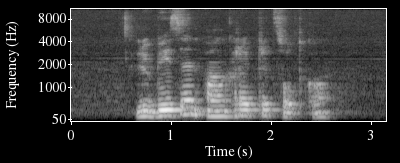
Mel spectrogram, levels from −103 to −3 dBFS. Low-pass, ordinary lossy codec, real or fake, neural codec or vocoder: none; none; real; none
